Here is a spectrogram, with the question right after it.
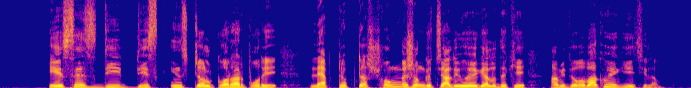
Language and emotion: Bengali, surprised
